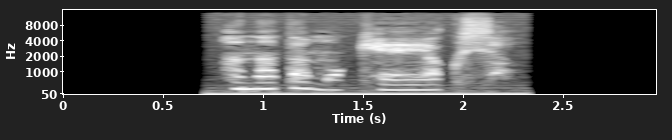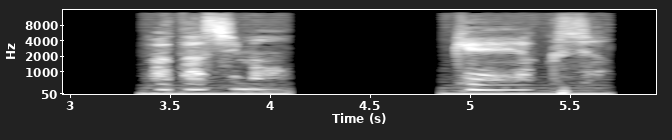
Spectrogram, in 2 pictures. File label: girl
